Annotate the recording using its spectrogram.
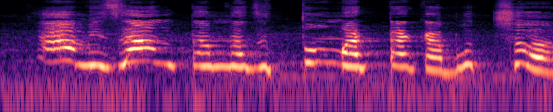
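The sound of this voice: A put-on character voice, extremely high-pitched for a woman, bright and sharp, fairly quick and fairly even in intonation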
